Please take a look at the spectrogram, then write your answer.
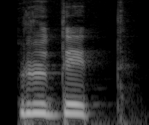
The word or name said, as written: रुदित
